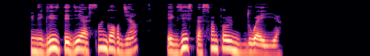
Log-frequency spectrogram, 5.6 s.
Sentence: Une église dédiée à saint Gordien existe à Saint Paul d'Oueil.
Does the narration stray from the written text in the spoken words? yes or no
no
